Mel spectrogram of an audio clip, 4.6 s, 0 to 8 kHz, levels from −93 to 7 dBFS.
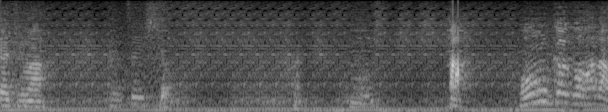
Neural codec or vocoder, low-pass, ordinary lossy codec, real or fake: codec, 16 kHz, 0.4 kbps, LongCat-Audio-Codec; none; none; fake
